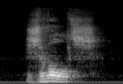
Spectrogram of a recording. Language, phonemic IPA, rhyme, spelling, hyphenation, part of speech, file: Dutch, /zʋɔls/, -ɔls, Zwols, Zwols, adjective, Nl-Zwols.ogg
- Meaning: of, from or pertaining to Zwolle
